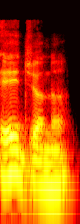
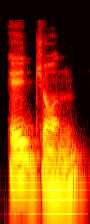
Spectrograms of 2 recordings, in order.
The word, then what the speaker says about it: Jana: So Jana, Jon in Bengali, modern Bengali pronunciation, Jon.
